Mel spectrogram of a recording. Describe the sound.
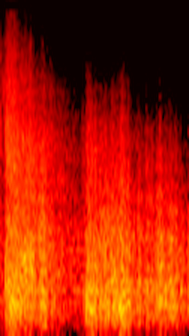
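Thunder rumbles across the sky as a steady, broad, low roar that swells and eases in a few slow waves, fairly faint and with no voices.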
